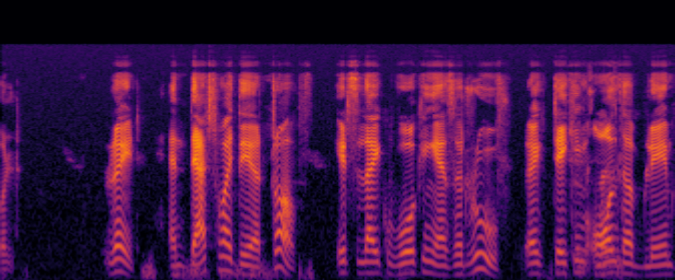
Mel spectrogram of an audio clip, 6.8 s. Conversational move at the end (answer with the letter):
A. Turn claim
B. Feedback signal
B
